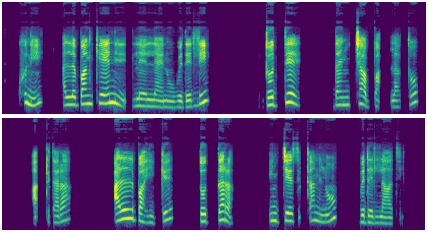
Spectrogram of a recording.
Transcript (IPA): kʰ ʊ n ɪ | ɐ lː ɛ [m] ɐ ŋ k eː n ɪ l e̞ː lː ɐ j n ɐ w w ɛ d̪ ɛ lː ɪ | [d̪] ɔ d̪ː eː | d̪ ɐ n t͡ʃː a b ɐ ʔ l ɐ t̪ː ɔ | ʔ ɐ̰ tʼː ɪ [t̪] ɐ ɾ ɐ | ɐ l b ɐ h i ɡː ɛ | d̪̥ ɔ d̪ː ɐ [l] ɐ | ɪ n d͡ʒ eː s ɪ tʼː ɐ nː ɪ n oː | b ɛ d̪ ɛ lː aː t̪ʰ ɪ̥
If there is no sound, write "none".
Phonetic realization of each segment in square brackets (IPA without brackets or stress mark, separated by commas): b, d̪, t̪, ɾ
